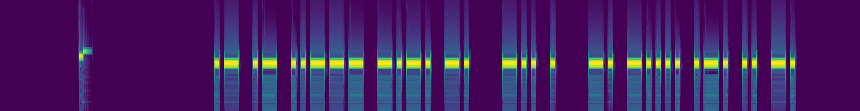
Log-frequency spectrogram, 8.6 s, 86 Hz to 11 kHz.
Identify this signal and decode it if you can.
Morse code, heard as a keyed tone, about 25 wpm, 700 Hz. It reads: AA2CN DE N6RIN
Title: USA Callsign DE Callsign - 5 Characters - 25wpm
